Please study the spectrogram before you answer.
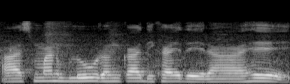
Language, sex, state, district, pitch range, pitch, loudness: Hindi, male, Gujarat, Gandhinagar, 135-150 Hz, 145 Hz, -15 LUFS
